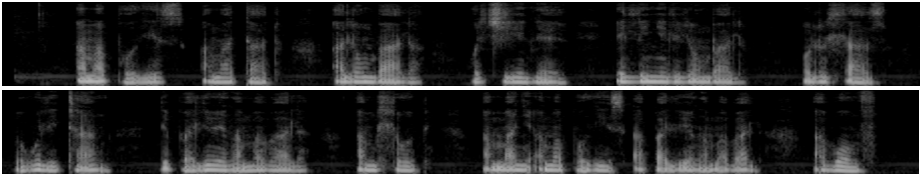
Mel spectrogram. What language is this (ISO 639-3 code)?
nde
